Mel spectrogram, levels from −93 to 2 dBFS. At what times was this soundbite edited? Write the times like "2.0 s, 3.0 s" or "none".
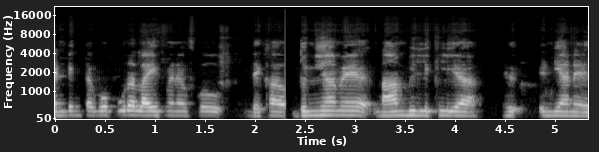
2.4 s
